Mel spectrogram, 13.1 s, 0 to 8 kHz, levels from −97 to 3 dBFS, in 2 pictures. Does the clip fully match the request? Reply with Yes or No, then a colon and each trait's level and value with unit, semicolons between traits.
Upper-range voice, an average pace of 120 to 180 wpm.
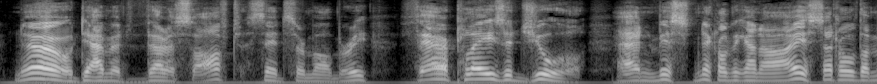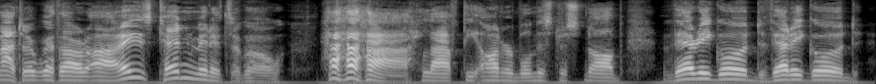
No: medium, 150 Hz; average, 170 wpm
